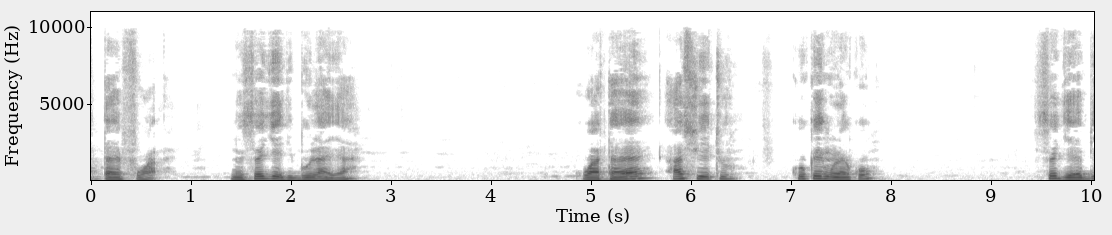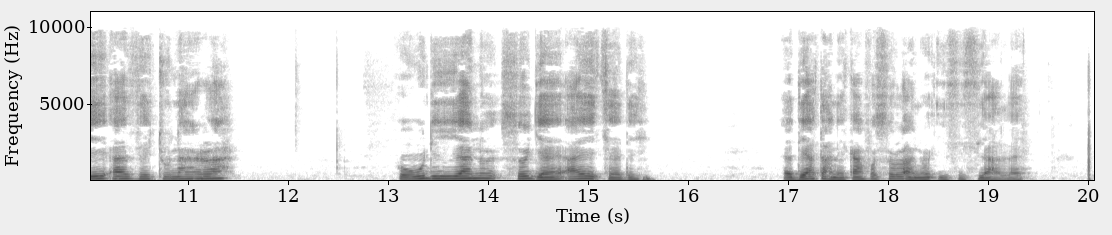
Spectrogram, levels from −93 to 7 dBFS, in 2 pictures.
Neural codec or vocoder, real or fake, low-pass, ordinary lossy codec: vocoder, 24 kHz, 100 mel bands, Vocos; fake; 9.9 kHz; MP3, 64 kbps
